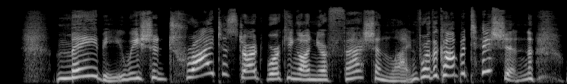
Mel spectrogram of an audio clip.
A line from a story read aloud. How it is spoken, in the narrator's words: Rarity exclaimed with delight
